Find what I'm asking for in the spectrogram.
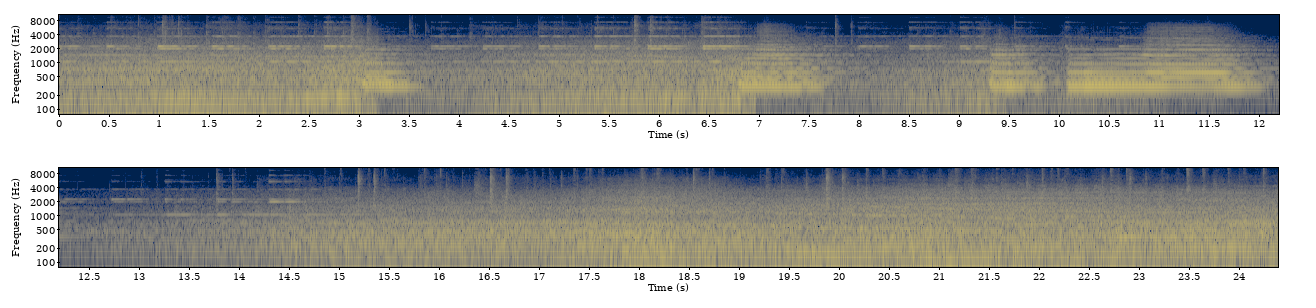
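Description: Train horn blasts in several long sustained bursts over a rumbling locomotive engine as it couples onto train cars in a rail yard, followed by steady diesel idling and mechanical clanking.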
